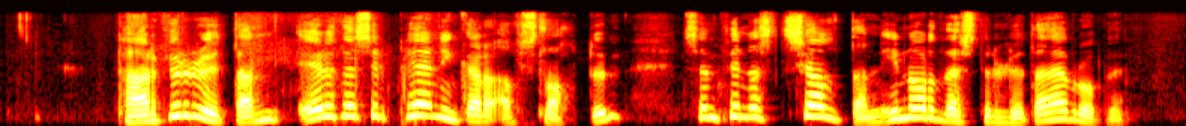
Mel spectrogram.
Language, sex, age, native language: Icelandic, male, 30-39, Icelandic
